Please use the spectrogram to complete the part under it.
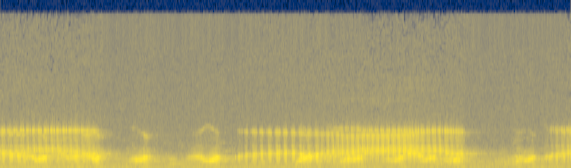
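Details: Frogs croaking in a dense chorus: a steady high buzzing trill runs almost throughout, with repeated arching, nasal croaks rising and falling beneath it about every half second, and brief gaps where the trill drops out.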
